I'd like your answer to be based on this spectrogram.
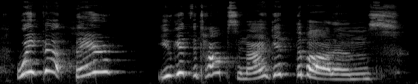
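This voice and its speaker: A woman uses a squeaky, put-on character voice at an extremely high pitch, swinging very widely in pitch at a moderate pace. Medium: read story. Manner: eager, persuasive.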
